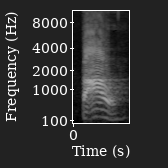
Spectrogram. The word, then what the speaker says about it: bow: 다음에 이 BOW는 오늘 우리 수업의 맨 앞부분에 Cupid 나오면서 rainbow, bow, O라고 읽었죠? and arrow를 봤는데 그때는 O인데 여기는 bow 이렇게 읽으셔야지 돼요.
